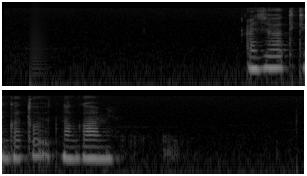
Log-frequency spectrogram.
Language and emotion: Russian, sad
